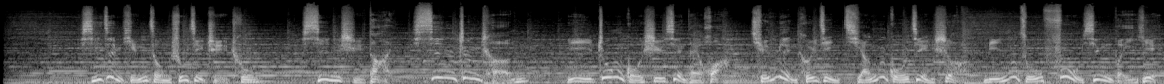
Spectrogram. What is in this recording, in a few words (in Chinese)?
男 专题汇报 激昂 坚定; 工业强市; 方向不动摇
